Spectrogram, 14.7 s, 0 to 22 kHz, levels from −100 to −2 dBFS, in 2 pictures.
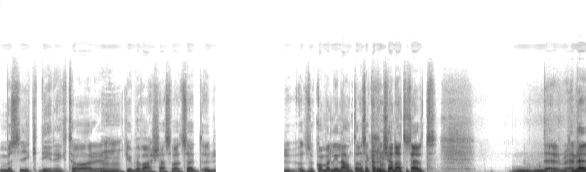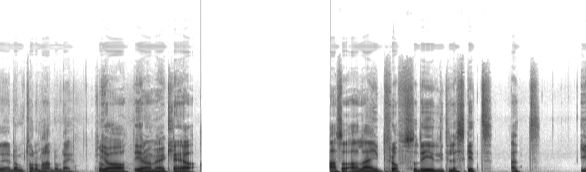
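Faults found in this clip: Automatic gain rising, 0.23 to 5.46 s: speech and background swell together by about 11 dB over roughly five seconds. AGC on the capture side judged input too quiet and ramped gain up slowly. Probable component: capture-side AGC.

Automatic gain rising, 6.41 to 9.30 s: second gradual swell, about 6 dB, speech and noise floor rising as one. Same AGC re-raising gain after the level sagged. Probable component: capture-side AGC.

Playback stall, 2.68 to 3.55 s: output drops to silence mid-speech for 0.87 s, then resumes. Likely cause: jitter buffer underrun or a blocked audio thread starving the output. Probable component: receive-side player.

Playback stall, 9.83 to 11.45 s: silence in mid-flow for 1.62 s before audio returns. Longer gap, same likely starvation of the output path. Probable component: receive-side player.

Time-compressed catch-up, 3.55 to 5.27 s: speech hurried to 1.5x with pitch unchanged, directly after the first stall. 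Player drains the backlog by cutting and cross-fading short segments. Probable component: playout time-scaling.

Time-compressed catch-up, 11.45 to 14.45 s: milder speed-up, 1.15x, pitch held, following the second stall. Same backlog reduction, spread over three seconds. Probable component: playout time-scaling.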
